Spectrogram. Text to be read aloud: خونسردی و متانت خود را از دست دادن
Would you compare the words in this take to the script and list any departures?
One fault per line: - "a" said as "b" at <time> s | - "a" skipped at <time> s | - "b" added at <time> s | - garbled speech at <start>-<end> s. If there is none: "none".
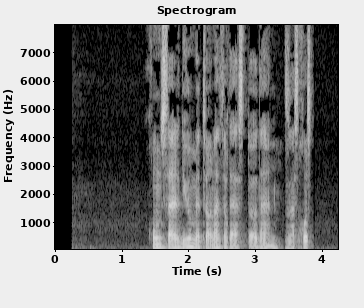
- "خود را از" skipped at 2.6 s
- garbled speech at 3.4-3.9 s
